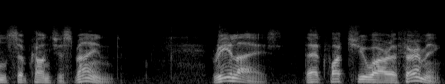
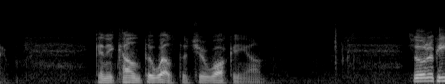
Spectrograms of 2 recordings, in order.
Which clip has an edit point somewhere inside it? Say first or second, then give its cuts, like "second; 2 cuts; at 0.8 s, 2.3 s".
second; 1 cut; at 1.9 s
